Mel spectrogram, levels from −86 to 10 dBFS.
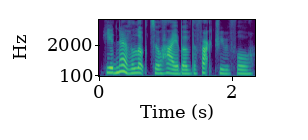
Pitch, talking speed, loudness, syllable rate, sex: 220 Hz, 255 wpm, -18 LUFS, 8.0 syllables/s, female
